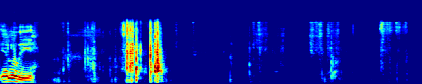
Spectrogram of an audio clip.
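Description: Cardboard boxes rustle and bump as they are handled.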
